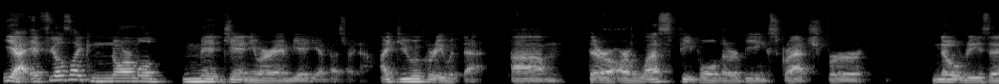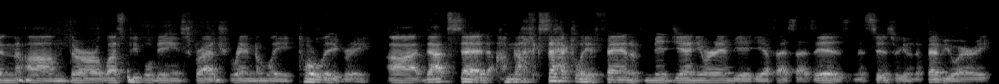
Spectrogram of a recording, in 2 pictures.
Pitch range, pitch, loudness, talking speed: 85-115 Hz, 95 Hz, -26 LUFS, 185 wpm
